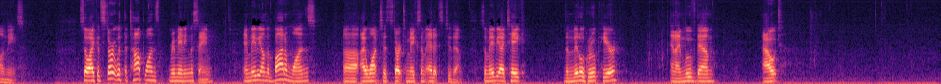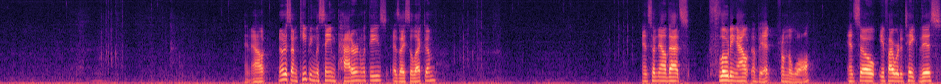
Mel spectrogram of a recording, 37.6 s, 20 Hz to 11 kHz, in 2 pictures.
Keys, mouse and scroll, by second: 0.3-1.2 scroll, 1.2-1.9 scroll, 1.9 scroll, 3.1 click, 5.4 click, 6.2-8.0 scroll, 9.4 right click, 10.9 middle click, 12.0 click, 12.8-13.9 typing, 14.3 click, 15.3 click, 16.7 click, 17.7 click, 18.5 click, 20.2 click, 20.6-21.6 typing, 22.0 Return, 22.0 click, 23.5 click, 24.3 click, 25.4 click, 27.3 click, 27.7-28.9 typing, 29.2 click, 30.3 click, 31.0 Escape, 31.2 Escape, 31.4 Return, 31.4 Escape, 32.8 right click, 34.7-35.2 scroll, 35.9 right click, 36.1 middle click, 37.3 click.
